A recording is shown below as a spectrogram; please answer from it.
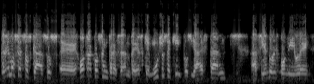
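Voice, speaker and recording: Lively, bright-voiced male radio commentator. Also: high voice, normal speed, husky, dry recording, low-quality recording. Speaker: radio baseball co-host. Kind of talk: radio sports talk.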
